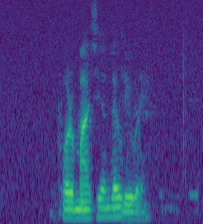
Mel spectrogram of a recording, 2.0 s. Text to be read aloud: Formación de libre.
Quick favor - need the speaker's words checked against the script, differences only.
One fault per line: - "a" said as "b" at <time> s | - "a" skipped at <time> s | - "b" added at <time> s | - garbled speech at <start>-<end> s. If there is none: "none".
none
